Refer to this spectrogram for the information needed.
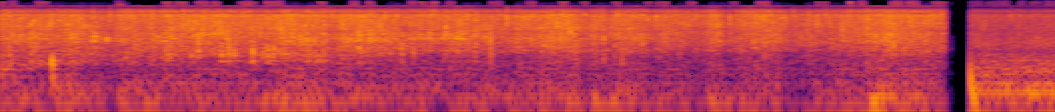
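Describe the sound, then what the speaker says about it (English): Onions go into a hot pan after batches of chicken and fry with a loud, steady sizzle. The sound breaks off once for an instant, then continues. "going in with the onions"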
